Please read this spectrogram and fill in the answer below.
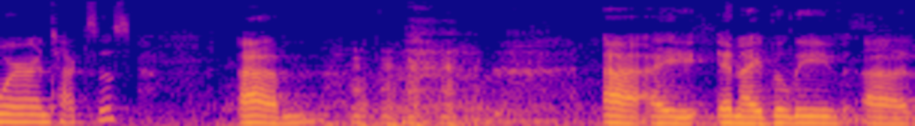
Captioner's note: audience chuckling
